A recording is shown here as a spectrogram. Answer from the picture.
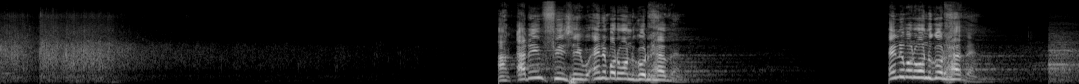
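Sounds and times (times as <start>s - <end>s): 
crowd clapping: 0.0s - 4.7s
speech: 5.0s - 6.9s, 9.2s - 9.7s.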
